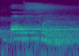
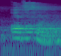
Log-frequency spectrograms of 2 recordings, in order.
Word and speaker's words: often: Now next, Kishan Lal's friend often. This is pronounced as often, not often. Often नहीं बोलना है. इसका pronunciation है often.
